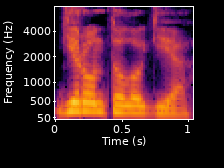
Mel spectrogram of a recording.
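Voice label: "геронтология", Komi, female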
